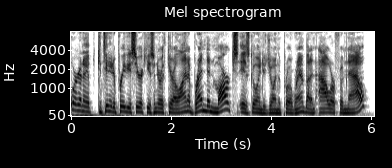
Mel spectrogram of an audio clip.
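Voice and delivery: normal talking voice

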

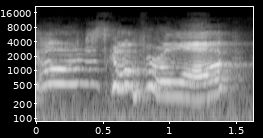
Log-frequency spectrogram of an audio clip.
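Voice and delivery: very high, loud falsely casual voice; mock innocent reply. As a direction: act innocent and nervous. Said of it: "I was like".

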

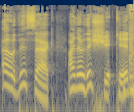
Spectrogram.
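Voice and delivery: a hint of a teasing aunt, drawn out; lightly mimicking the aunt greeting him, slow and high; imitating the aunt. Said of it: "She's like".

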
